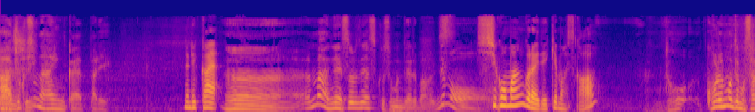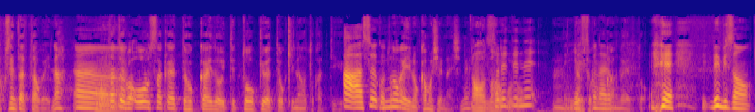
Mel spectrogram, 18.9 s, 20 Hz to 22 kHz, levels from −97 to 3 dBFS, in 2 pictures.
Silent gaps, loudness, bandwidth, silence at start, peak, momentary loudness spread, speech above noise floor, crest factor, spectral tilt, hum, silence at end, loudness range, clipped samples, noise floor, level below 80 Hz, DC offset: none; -24 LUFS; 12.5 kHz; 0 s; -4 dBFS; 20 LU; 35 dB; 22 dB; -4.5 dB/octave; none; 0.1 s; 5 LU; under 0.1%; -60 dBFS; -58 dBFS; under 0.1%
